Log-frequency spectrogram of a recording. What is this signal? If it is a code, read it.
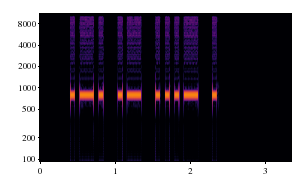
Morse code, heard as a keyed tone, about 19 wpm, 800 Hz. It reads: RAVE
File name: Alphabetical / Alphabetical mp3s / Rs @18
